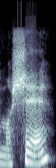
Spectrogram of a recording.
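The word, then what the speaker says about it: Moshe: the same O'Shay but in Hebrew it's really ma che and so here there's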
